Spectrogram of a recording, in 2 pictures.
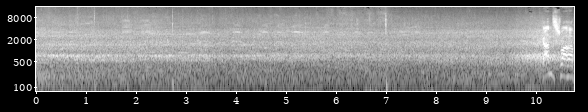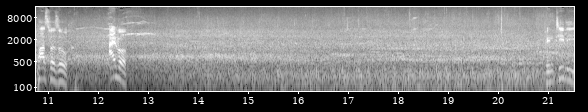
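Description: A large crowd murmurs and roars steadily in an open stadium.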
